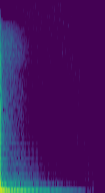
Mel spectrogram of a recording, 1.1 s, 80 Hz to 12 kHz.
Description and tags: JP Kick 2 short release
Great sounding drums recorded in my home studio.
Big, Drum, Kick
